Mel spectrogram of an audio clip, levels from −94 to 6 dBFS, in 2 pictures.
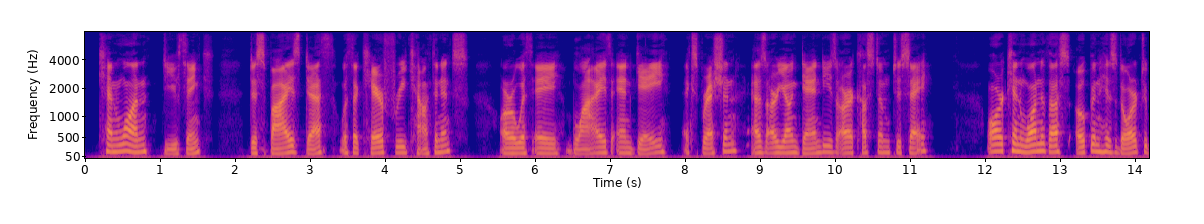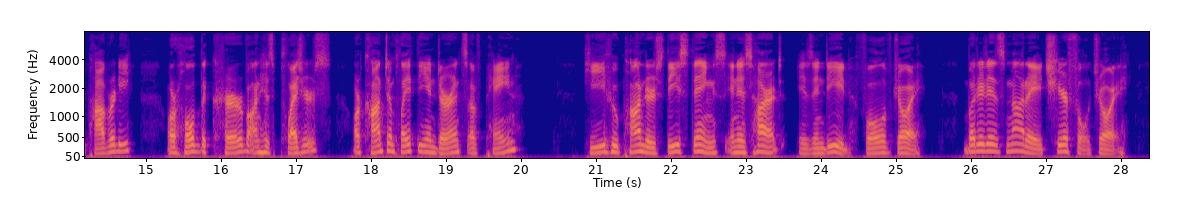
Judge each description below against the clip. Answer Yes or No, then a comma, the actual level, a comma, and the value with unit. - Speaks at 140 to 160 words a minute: Yes, average, 150 wpm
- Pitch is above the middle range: No, medium, 140 Hz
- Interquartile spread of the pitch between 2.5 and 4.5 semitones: Yes, average, 3.8 semitones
